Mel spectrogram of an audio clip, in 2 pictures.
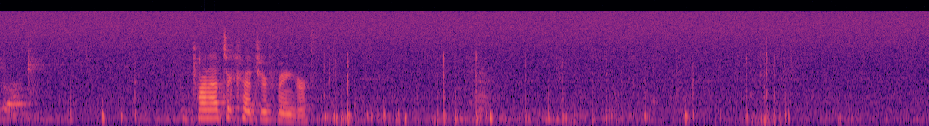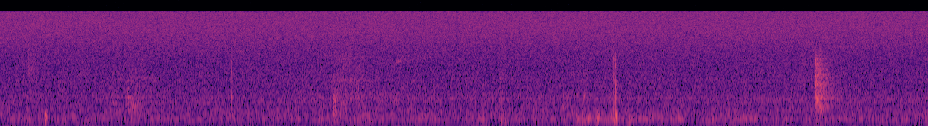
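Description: Small objects knock and clatter on a counter.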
